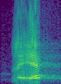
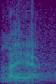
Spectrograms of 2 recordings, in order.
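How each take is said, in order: First: "Layak?" with a rising questioning tune. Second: "Layak." with a falling tune, settled; affirming tune. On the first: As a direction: ask "Layak?" as a real question, pitch rising at the end. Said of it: "teacher polls audience". ("Layak?" diucapkan bertanya, nada naik di akhir) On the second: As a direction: answer firmly, "Layak." dropping at the end. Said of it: "teacher answers own question". ("Layak." dengan nada turun, menegaskan) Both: Shown as a demonstration.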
